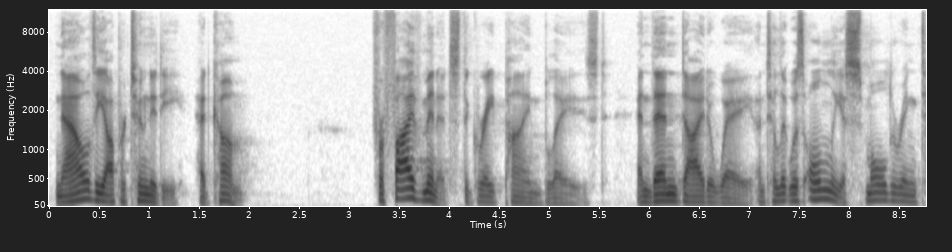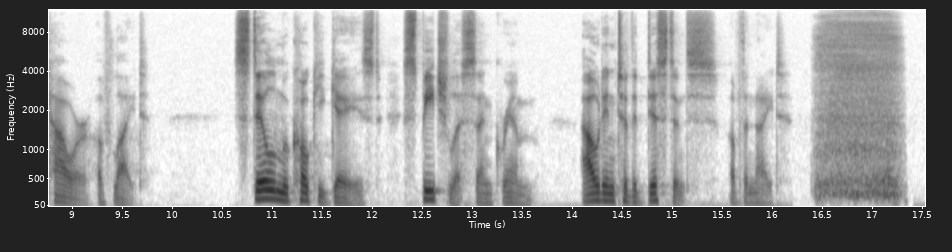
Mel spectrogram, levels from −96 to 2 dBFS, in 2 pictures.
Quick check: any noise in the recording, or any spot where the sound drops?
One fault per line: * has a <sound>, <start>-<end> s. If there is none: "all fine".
* has a sniff, 16.4-17.4 s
